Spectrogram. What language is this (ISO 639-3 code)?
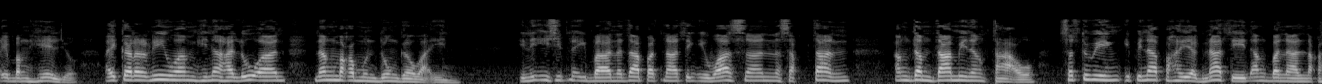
fil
